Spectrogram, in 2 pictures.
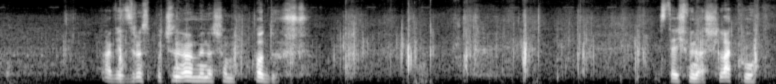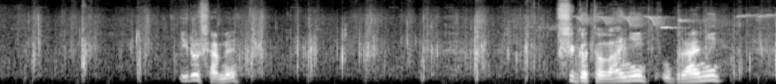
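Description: A young man talks with animation close to the microphone, outdoors.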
